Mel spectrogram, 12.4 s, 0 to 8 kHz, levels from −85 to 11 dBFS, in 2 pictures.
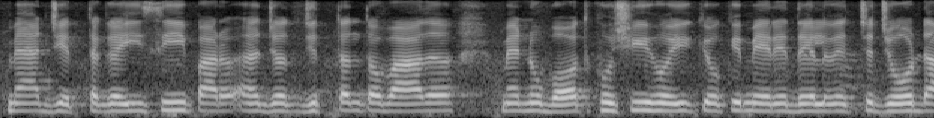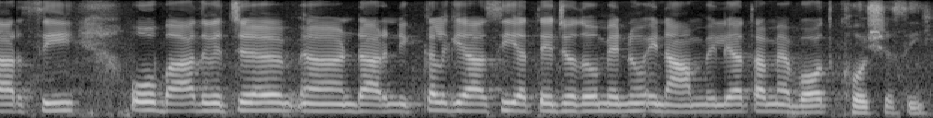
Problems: none marked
